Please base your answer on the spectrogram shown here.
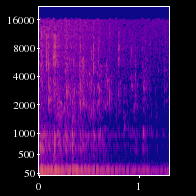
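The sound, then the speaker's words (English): Hot coffee pouring into a carafe makes a faint, steady liquid trickle with a low hum underneath. The sound eases slightly over its short length. “I don't know if you can hear, but that is my carafe.”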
